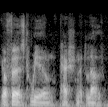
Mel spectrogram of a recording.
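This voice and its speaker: An actor playing a maudlin, hard-drinking murder suspect in a radio drama, halting, wistful and confessional. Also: male voice, deep voice, breathy edge. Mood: wistful, grieving.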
